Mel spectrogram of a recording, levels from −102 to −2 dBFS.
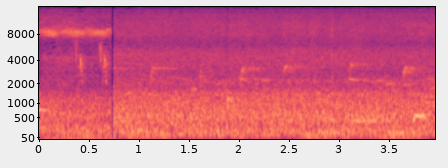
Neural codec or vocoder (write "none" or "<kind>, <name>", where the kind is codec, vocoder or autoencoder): vocoder, BigVGAN v2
